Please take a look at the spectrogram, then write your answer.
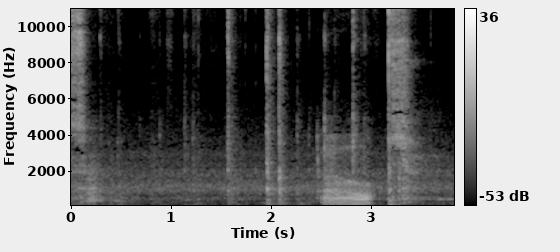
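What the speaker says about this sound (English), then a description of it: "Sorry if you got bored of me typing here." Keys on a computer keyboard clatter softly in short, uneven bursts, quiet and close, with a few sharper clicks and a brief steadier run of taps near the end.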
